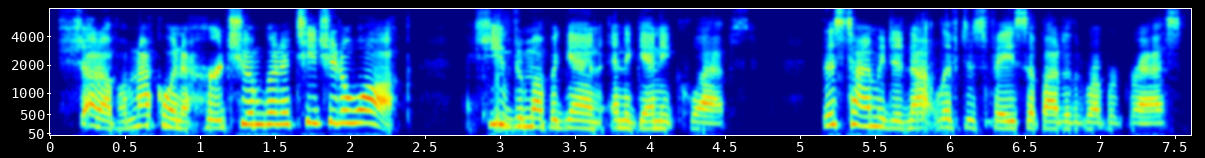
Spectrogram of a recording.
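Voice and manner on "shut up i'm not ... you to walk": exasperated shout. A narrator's reading. Brother angry, insisting.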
